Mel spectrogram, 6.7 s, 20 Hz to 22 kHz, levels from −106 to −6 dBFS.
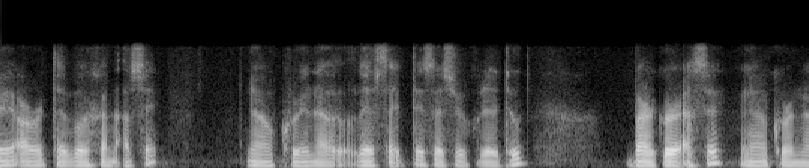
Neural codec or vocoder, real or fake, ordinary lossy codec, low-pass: codec, 16 kHz, 1.1 kbps, Voila-Tokenizer; fake; Opus, 32 kbps; 7.2 kHz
